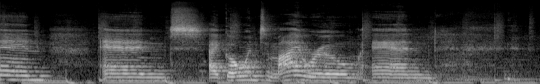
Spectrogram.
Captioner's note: laughs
